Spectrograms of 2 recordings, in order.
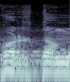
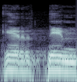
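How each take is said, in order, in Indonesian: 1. Kata itu diucapkan dengan vokal u. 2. Kata itu diucapkan dengan vokal i. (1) "ya kena" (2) "ya kena"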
